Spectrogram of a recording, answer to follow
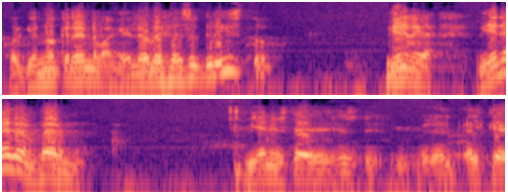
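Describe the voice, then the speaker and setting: A man preaching a sermon, swinging from low murmurs up to high shouted appeals and acting out the voices of doubting believers. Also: husky.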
